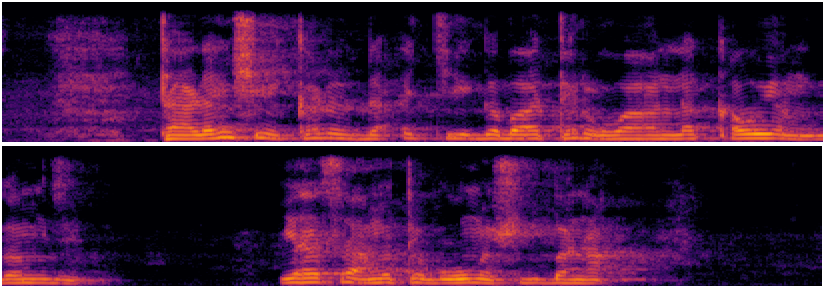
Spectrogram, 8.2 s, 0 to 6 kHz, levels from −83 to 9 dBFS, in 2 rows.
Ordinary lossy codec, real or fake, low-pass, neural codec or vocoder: none; fake; 5.4 kHz; vocoder, 44.1 kHz, 128 mel bands, Pupu-Vocoder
